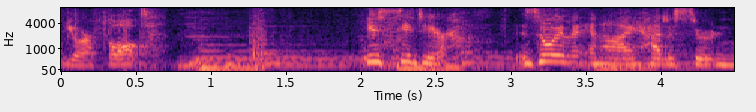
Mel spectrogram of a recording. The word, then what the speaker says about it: Zoila: Now, Zola. Actually, it's pronounced Zoila.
